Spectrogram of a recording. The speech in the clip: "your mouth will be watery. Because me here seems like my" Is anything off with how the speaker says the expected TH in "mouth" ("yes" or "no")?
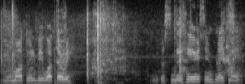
yes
